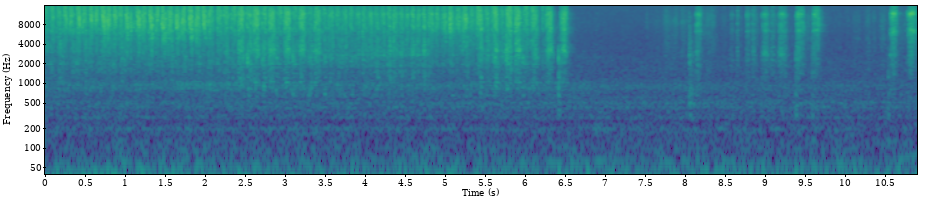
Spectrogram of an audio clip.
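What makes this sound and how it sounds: A graphite pencil shades a large flat sheet of white drawing paper on a wooden table with quick strokes, making steady bright scratching and rubbing. For the first six seconds the strokes blur into a dense hiss, then it quiets and becomes separate short scratches with pauses between them.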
